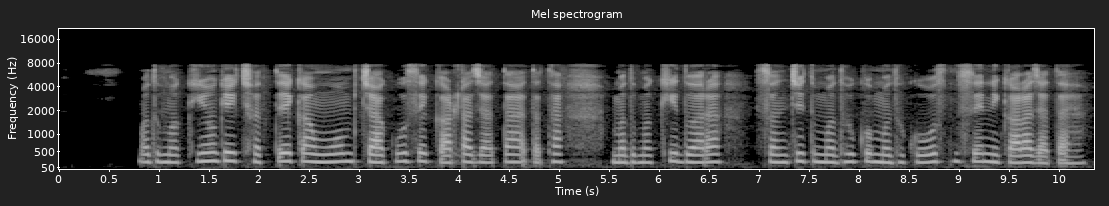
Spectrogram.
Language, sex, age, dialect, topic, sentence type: Hindi, female, 18-24, Hindustani Malvi Khadi Boli, agriculture, statement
